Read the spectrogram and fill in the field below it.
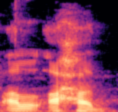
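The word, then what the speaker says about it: الأحد: তারপরে দেখো যে শব্দটি ওটা আল আহাদ, আল আহাদু আর কি, আসাব্দু আল আহাদু আসাব্দু, তারপর ওটা হলো আল আহাদু।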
